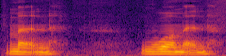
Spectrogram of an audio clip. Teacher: So there's no there's no man sound in woman. It's just a little schwa.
